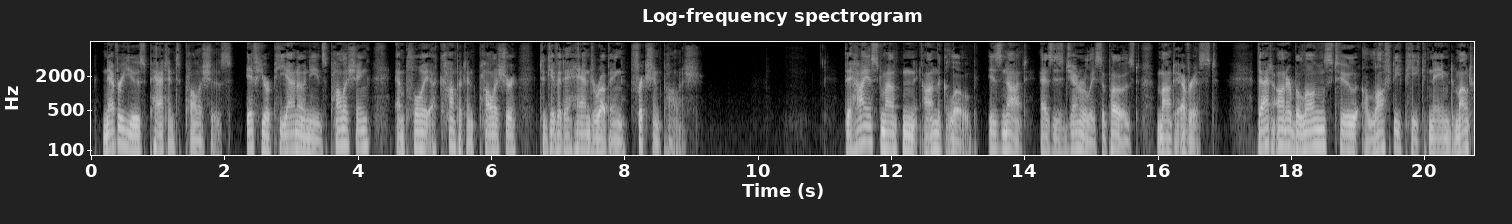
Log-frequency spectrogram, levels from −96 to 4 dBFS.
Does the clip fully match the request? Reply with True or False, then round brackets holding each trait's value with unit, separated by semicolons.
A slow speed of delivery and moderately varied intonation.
True (125 wpm; 3.6 semitones)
